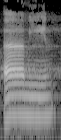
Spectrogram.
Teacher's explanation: قال العلماء أفصحها آمين بالمد وتخفيف الميم، آ يعني ممدودة هكذا، مين مخففة الميم.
